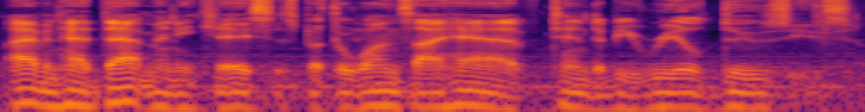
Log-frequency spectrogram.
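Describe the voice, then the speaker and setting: A male actor with a gravelly bass voice plays a wisecracking, self-deprecating private detective in a noir radio drama. His delivery is deadpan and wry at normal speed, with music in the background.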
